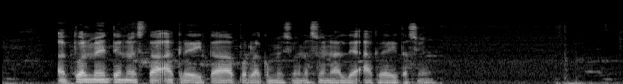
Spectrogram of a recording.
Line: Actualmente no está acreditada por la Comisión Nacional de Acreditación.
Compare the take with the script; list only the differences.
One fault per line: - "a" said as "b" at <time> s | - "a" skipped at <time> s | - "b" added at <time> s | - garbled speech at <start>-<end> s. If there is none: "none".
none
